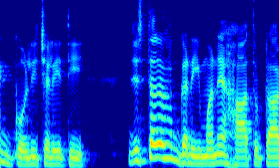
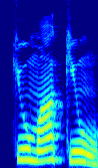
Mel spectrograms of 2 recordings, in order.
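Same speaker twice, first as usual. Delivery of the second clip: high, pleading challenge; protesting; 7 semitones higher than usual. A narrator's reading. Son asks mother why he must stop, high protest. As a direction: throw the question back, pitched high.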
